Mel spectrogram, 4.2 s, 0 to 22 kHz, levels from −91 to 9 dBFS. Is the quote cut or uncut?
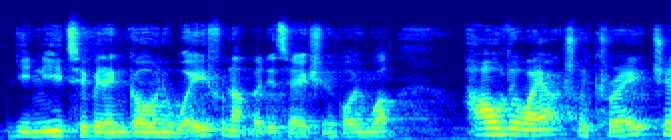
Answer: uncut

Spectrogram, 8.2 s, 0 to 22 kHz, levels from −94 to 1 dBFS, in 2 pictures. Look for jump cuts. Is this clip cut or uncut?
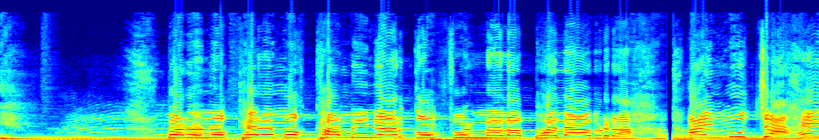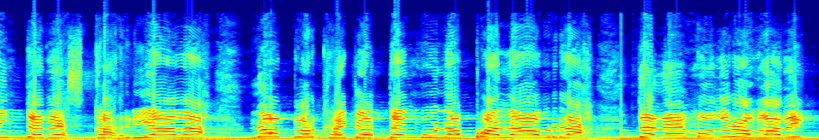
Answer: cut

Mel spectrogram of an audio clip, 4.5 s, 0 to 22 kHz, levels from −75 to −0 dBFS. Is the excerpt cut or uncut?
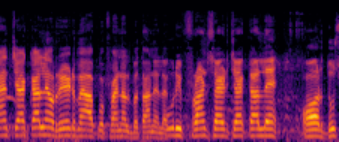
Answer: cut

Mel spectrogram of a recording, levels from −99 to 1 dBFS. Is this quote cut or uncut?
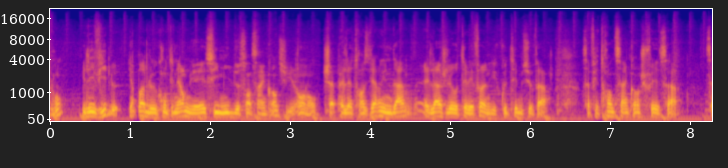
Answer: cut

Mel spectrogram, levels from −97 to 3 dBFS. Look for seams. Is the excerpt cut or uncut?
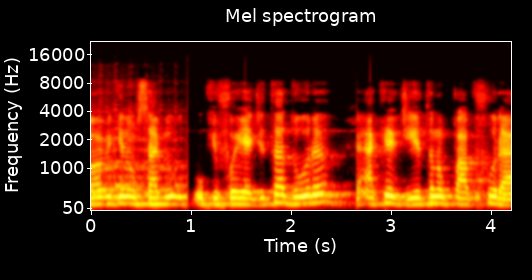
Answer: cut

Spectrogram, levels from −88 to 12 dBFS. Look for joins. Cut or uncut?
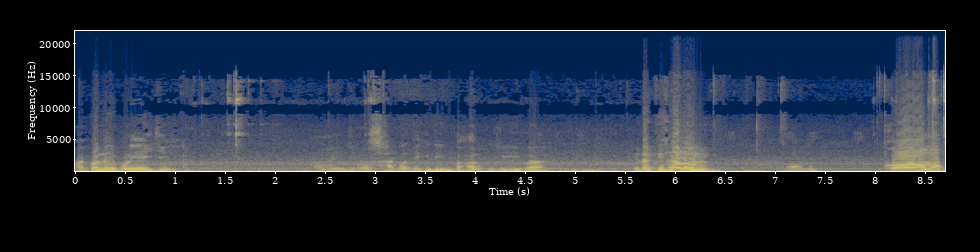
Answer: uncut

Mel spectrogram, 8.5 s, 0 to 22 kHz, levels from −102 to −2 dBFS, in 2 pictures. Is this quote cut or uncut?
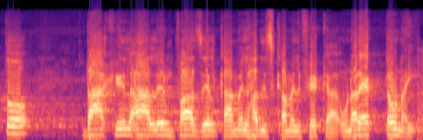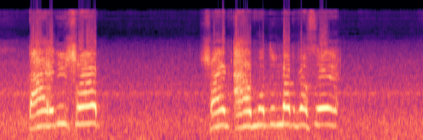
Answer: cut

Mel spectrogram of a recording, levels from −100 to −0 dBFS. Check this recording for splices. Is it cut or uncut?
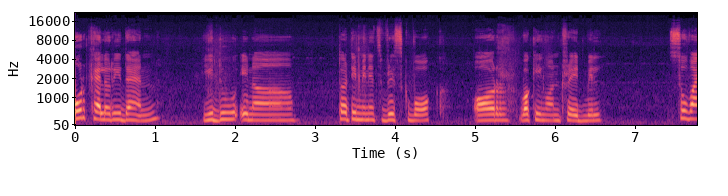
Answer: uncut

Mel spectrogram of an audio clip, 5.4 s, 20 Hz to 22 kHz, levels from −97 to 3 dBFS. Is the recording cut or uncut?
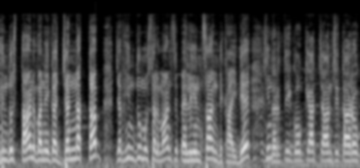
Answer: cut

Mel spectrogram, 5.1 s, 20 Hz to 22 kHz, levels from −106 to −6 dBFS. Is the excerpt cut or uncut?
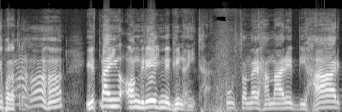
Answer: cut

